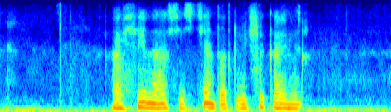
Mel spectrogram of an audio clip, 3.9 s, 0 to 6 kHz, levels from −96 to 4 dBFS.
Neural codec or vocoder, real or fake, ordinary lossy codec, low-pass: codec, 16 kHz, 2 kbps, FreqCodec, smaller model; fake; Opus, 24 kbps; 5.4 kHz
